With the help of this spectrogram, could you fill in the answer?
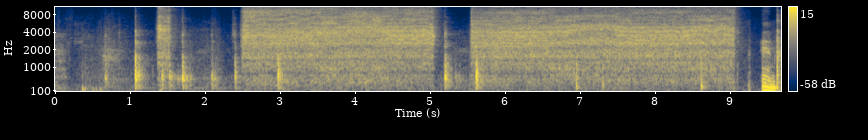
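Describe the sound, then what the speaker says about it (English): Brake cleaner sprays from an aerosol can onto the rear brake caliper of a Honda CBR600RR motorcycle in two long, loud, steady hissing bursts, with short clicks and handling sounds before and between them. "So what I would do is get yourself some brake clean."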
